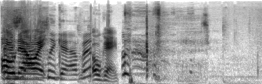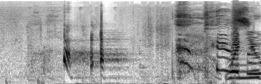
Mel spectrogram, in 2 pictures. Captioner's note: laughing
